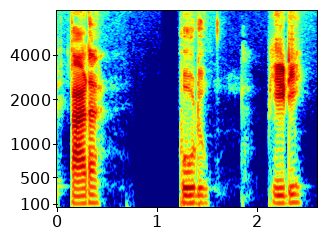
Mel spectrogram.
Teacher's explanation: your tongue is just touching the top of your mouth really, really fast, and it's just a quick little tap.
